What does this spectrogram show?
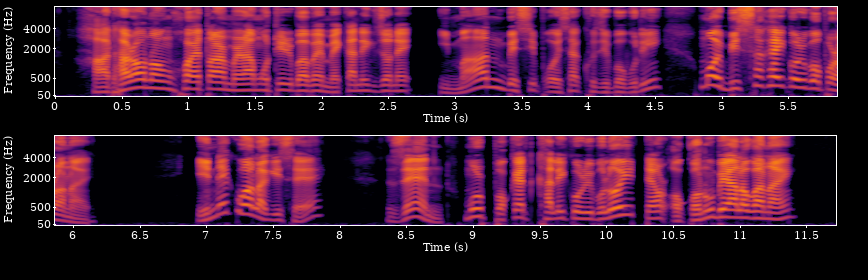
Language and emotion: Assamese, angry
